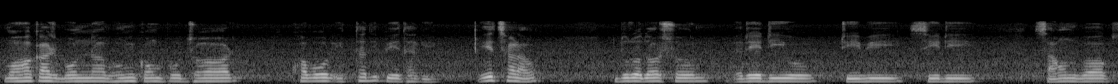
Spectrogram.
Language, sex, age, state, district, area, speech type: Bengali, male, 60+, West Bengal, Purba Bardhaman, rural, spontaneous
